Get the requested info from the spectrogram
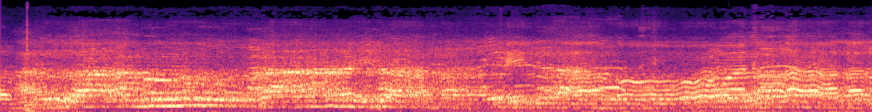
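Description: A group of men chanting together in a steady, continuous Islamic devotional chant. A single sharp click sounds just after the start.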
